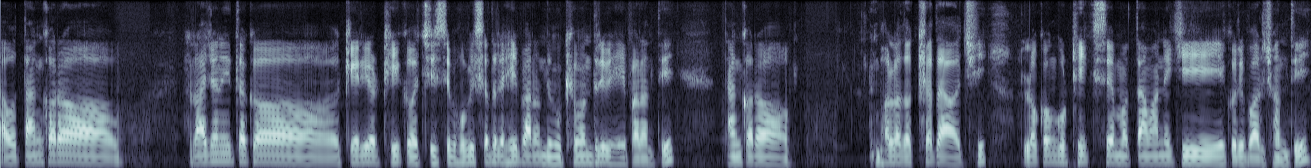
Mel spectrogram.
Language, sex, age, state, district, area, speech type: Odia, male, 30-45, Odisha, Kalahandi, rural, spontaneous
